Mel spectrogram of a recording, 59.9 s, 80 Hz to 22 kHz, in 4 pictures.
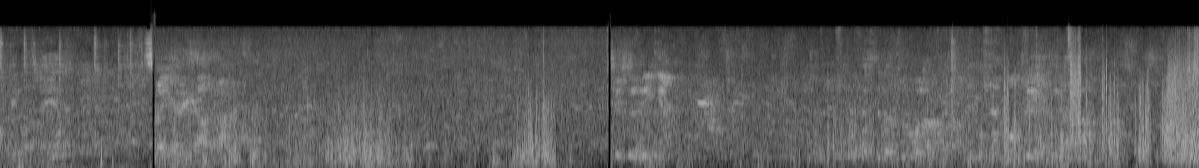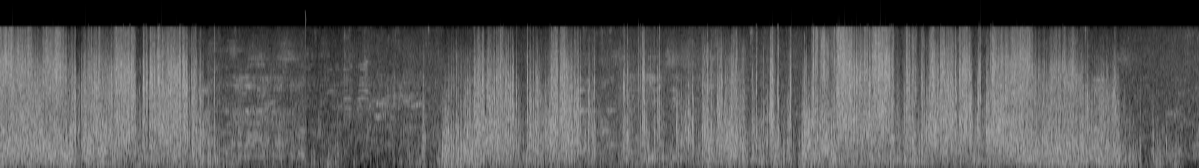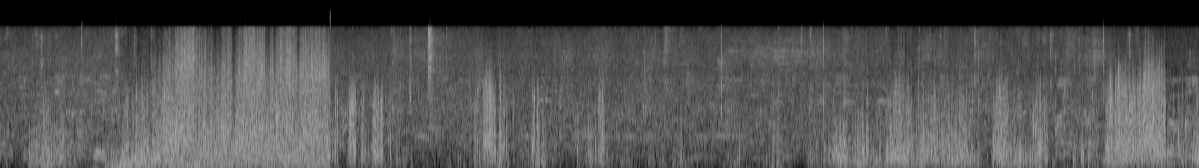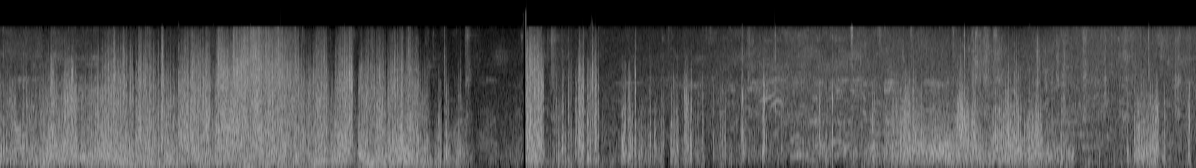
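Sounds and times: spectators' voices: 0:00.0 - 0:59.9
wind buffeting microphone: 0:00.0 - 0:59.9.

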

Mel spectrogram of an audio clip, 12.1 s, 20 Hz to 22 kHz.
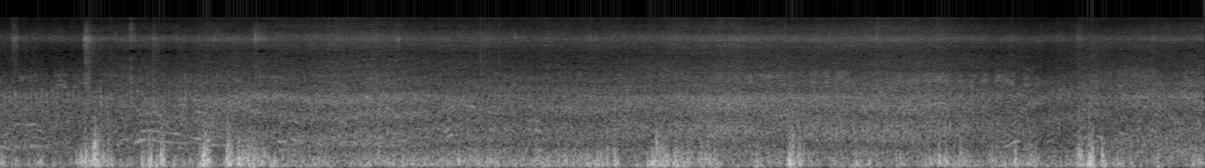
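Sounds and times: surf breaking on a beach: 0:00.0 - 0:12.0
wind buffeting microphone: 0:00.0 - 0:12.0.

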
